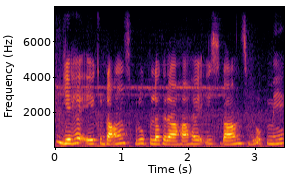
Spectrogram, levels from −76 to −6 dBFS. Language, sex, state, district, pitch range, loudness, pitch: Hindi, female, Haryana, Jhajjar, 205-235 Hz, -18 LUFS, 220 Hz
